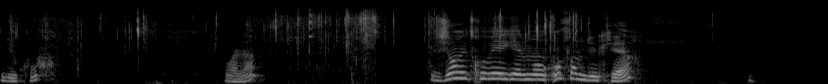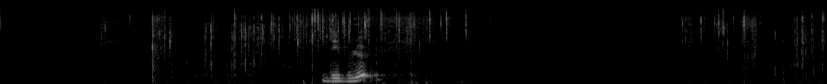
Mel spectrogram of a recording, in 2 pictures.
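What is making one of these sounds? Plastic sticker packets crinkle and rustle as they are handled.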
